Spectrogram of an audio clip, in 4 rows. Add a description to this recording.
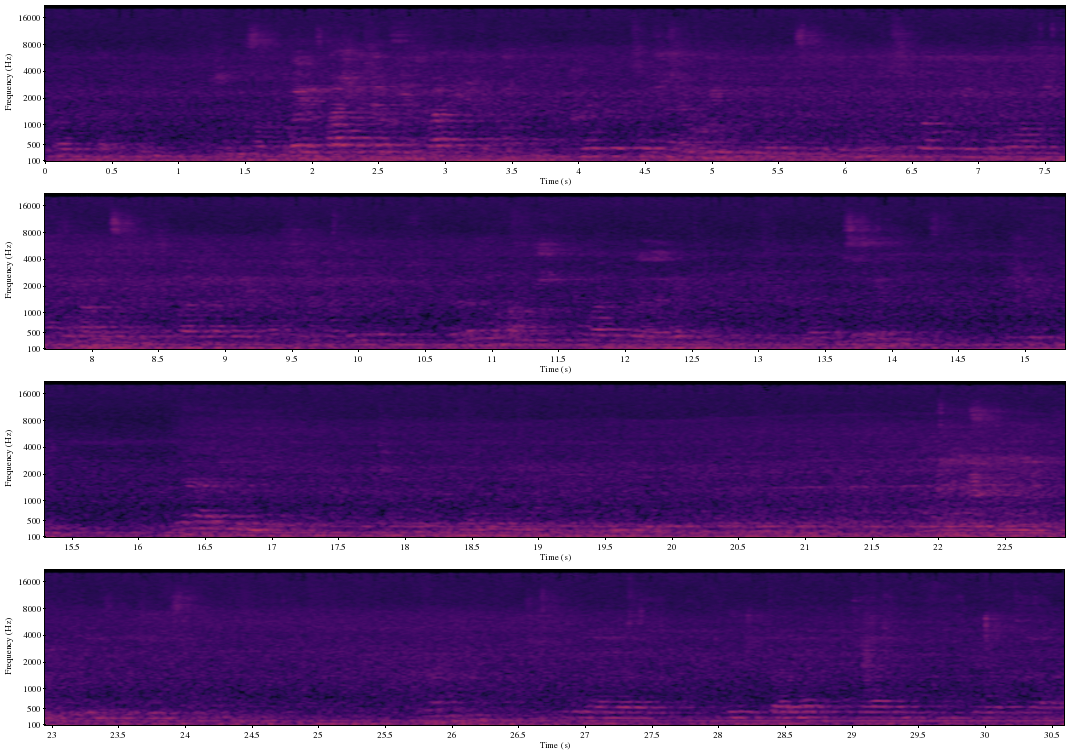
walking in the underground level, below the bus terminal. many homeless people hanging out here, not so many people passing-by. (Olympus LS5, Primo EM172)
